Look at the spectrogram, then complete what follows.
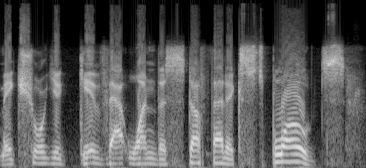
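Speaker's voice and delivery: loud theatrical whisper. Whispering in character to Wheeljack about explosives: loud stage whisper. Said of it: "I lean over and whisper to him".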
